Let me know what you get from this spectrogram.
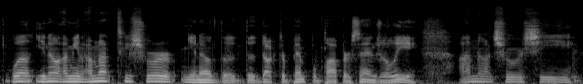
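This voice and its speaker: A man in his thirties from Colorado, chatting quietly and rambling in a soft-spoken ASMR video from his home office, with many restarts. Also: lowish voice, normal speed. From Colorado, USA. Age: 30s. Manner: speaking quietly so as not to wake a child. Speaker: YouTube creator.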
